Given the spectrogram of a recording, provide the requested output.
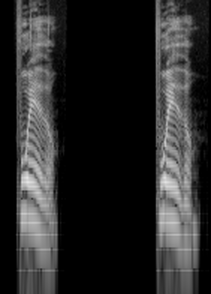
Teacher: with the emphasis placed clearly on the penultimate syllable, the next to last syllable, which here also happens to be the first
